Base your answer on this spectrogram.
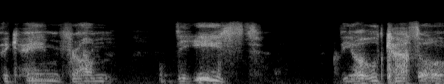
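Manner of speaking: slow, high, croaked words. Narrator voicing the crucified priest of the sun god, croaking priest. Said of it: "the stone doorway that's left of the temple of Amanator, the sun god, and you see that above that is crucified the priest, / and you see that above that is crucified the priest, and he kind of croaks".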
